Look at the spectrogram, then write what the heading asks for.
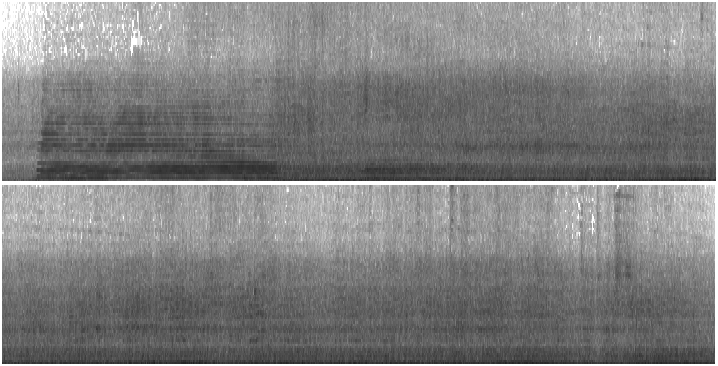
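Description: A diesel-hauled Indian Railways express train sounds a multi-note locomotive horn in one long blast and then a short second blast as it arrives. The locomotive and coaches then pass close by with a steady rumble and the clickety-clack of wheels over rail joints, and a low steady hum comes in near the end.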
